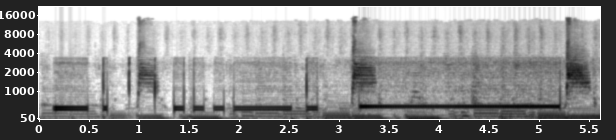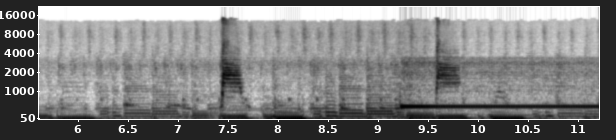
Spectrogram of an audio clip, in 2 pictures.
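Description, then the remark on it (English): A quick run of keypad dialing beeps, then an outgoing phone call to a mother ringing: two long, steady ring tones of about two seconds each, separated by a pause of several seconds. “All right, here we go. We're calling your mom up.”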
